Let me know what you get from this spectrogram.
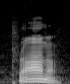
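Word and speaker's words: prāṇa: know it's it's it's based on the word Prana Prana with a DOT under the N which we don't pronounce but the long a is is on the second a pan I mean go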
